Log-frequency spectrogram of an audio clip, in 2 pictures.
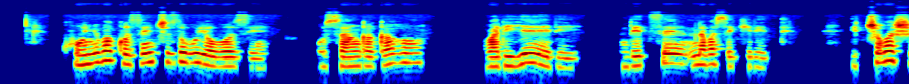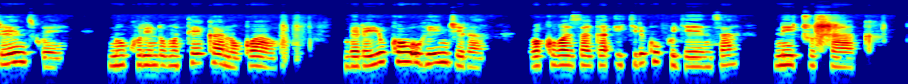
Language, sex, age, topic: Kinyarwanda, female, 36-49, government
